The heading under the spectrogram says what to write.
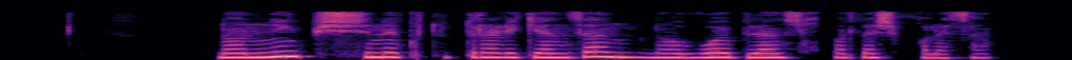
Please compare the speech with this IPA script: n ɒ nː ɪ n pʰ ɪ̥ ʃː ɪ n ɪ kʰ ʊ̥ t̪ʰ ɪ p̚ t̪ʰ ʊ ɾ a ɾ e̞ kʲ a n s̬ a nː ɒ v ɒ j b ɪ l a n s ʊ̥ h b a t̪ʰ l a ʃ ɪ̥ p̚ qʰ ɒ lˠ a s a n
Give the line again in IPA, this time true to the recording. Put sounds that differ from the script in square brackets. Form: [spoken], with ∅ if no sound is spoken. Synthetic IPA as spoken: n ɒ nː ɪ [ŋ] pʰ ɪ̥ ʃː ɪ n ɪ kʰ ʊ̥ t̪ʰ ɪ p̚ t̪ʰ ʊ ɾ a ɾ e̞ kʲ a n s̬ a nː ɒ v ɒ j b ɪ l a n s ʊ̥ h b a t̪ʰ l a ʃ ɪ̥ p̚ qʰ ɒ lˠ a s a n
